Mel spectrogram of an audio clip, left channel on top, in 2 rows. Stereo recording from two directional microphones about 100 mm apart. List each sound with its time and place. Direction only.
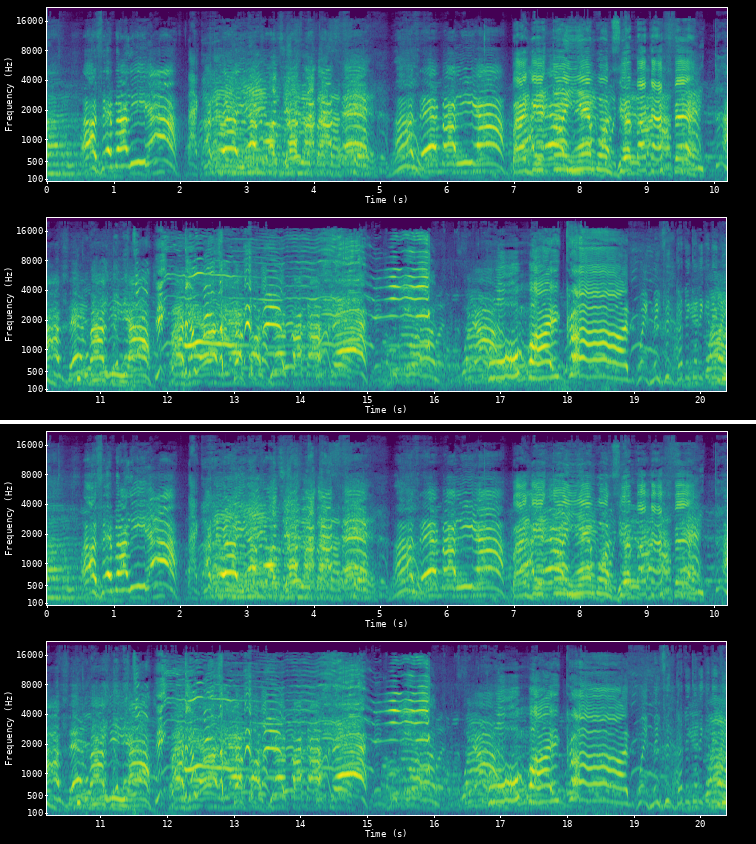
0.5 s speech: 30° right (ahead or behind)
7.3 s speech: 5° left (ahead or behind)
9.7 s speech: 20° right (ahead or behind)
12.7 s speech: centre (ahead or behind)
13.4 s speech: 15° left (ahead or behind)
15.3 s a sound: 10° left (ahead or behind)
16.5 s speech: 15° right (ahead or behind)
16.9 s speech: 25° left (ahead or behind); by 18.9 s 5° right (ahead or behind)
